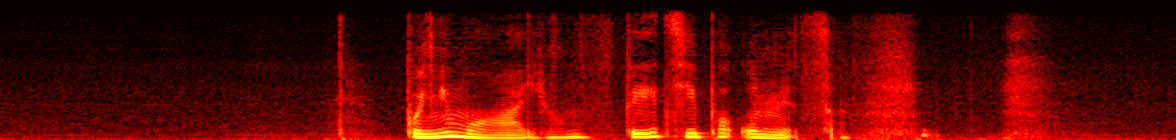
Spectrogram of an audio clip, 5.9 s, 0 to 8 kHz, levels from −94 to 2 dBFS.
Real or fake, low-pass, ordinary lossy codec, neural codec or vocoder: fake; 7.2 kHz; none; codec, 16 kHz in and 24 kHz out, 1 kbps, XY-Tokenizer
